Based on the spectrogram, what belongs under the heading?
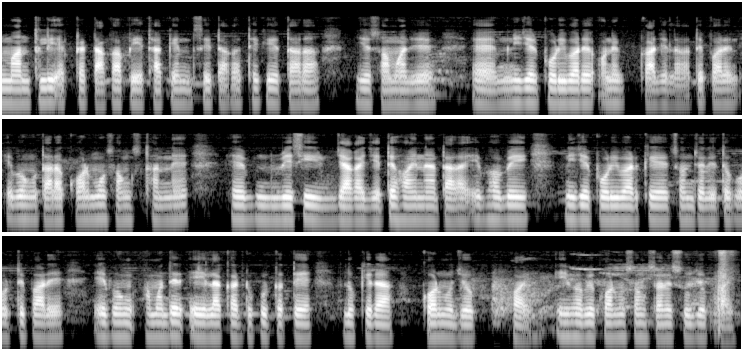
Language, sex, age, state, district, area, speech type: Bengali, male, 18-30, West Bengal, Malda, rural, spontaneous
